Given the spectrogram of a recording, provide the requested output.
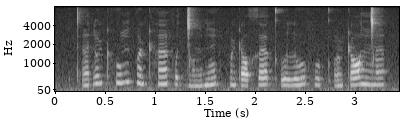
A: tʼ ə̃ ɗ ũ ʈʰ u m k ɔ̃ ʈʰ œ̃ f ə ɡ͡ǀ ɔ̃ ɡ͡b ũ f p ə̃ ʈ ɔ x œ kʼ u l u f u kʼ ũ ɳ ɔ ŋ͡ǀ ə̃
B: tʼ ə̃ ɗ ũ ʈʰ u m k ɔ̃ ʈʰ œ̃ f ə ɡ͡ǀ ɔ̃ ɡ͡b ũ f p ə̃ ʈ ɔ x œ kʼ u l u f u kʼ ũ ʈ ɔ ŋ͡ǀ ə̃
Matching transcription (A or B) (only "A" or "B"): B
